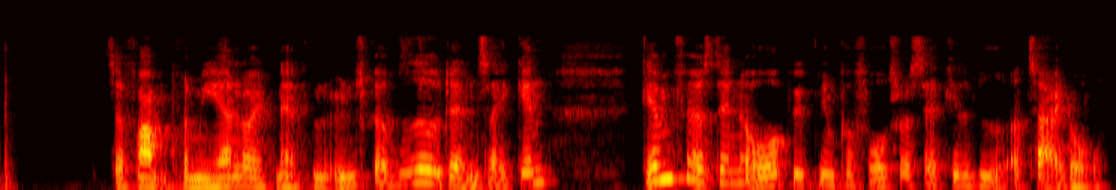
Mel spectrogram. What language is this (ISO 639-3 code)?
dan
